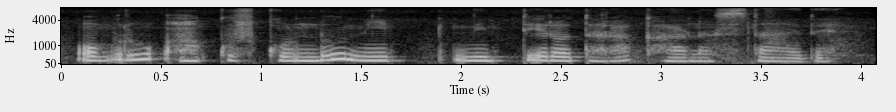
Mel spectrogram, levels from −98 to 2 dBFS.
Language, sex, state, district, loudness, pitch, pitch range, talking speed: Kannada, female, Karnataka, Dharwad, -28 LUFS, 210 Hz, 190-225 Hz, 75 wpm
